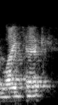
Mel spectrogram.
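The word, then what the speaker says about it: LIHTC: the low-income housing tax credit data set or lytec pronounced and so here are the local light tech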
